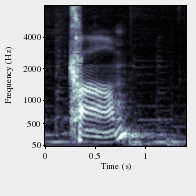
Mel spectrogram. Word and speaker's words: calm: Well, we don't pronounce it in chalk, talk, walk, calm, and palm.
